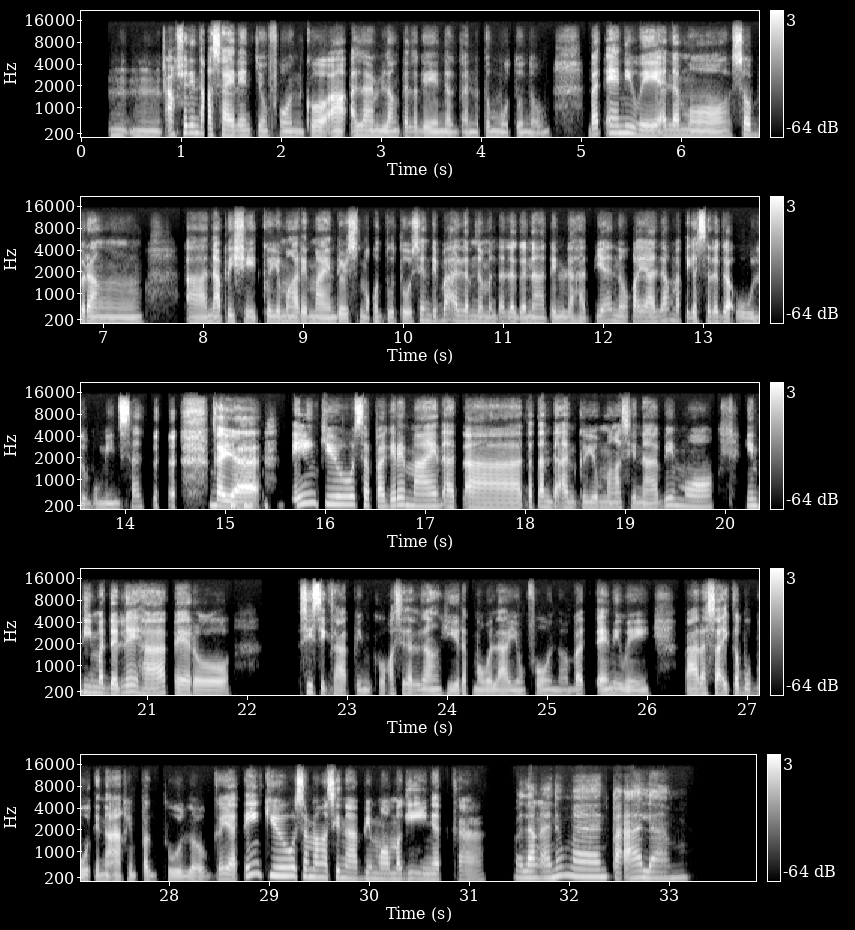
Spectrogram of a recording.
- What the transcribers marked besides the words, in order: other background noise; chuckle
- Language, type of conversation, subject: Filipino, advice, Paano ako makakapagpahinga sa bahay kahit maraming distraksyon?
